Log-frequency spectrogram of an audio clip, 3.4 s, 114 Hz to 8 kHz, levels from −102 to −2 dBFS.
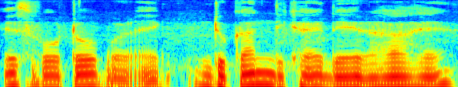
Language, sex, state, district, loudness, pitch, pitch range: Hindi, male, Arunachal Pradesh, Lower Dibang Valley, -18 LUFS, 100 Hz, 95-110 Hz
